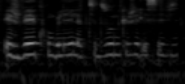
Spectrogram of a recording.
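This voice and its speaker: A woman's voice: a little high, level tone, fairly quick, dark tone, slight background noise. A young woman narrating her makeup step by step in a casual vlog, chatty and full of little fillers and self-corrections. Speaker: beauty vlogger.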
